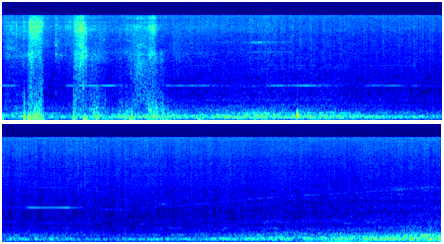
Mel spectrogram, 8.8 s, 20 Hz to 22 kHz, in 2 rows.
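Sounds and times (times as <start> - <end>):
garbage truck reversing alarm beeping: 0.0 - 6.5
low garbage truck engine rumble: 0.0 - 8.7.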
